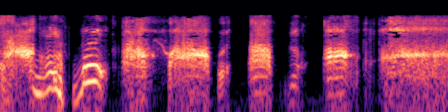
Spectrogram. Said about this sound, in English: Here Mr. Poe interrupted himself to cough once more into his handkerchief, and the Baudelaires waited patiently until he finished.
